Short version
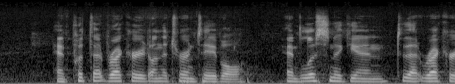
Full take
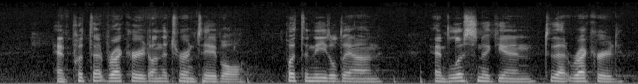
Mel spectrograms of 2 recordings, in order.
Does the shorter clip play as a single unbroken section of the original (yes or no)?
no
